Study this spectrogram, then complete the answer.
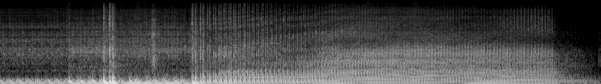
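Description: A Renault car fitted with a 670cc Predator engine and a new muffler runs close by, a loud rough clattering idle with a quick rev before settling into a steady drone that cuts off at the end.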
